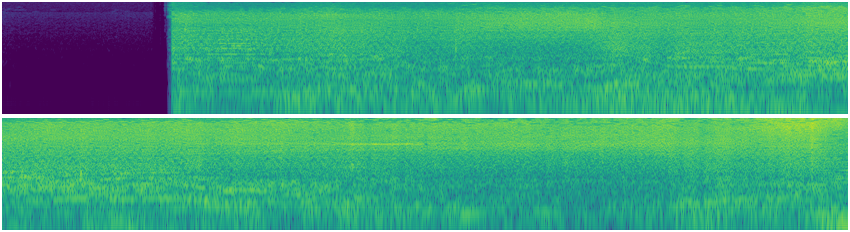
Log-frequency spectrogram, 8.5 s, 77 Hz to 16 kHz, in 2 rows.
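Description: AI-generated ad soundtrack from WAN 2.5: a loud, dense, rushing wash of rumbling noise with music mixed in. It starts abruptly about a second in and grows a little louder near the end.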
